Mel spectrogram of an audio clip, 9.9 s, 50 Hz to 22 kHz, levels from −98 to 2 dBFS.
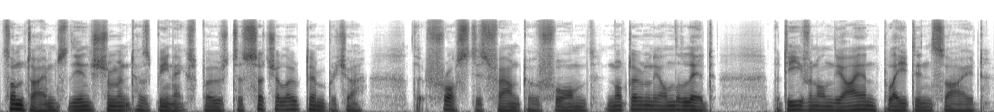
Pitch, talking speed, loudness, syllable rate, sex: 100 Hz, 180 wpm, -19 LUFS, 5.6 syllables/s, male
